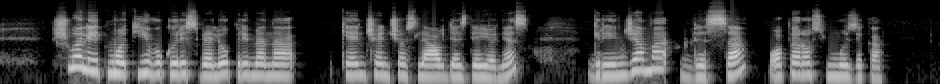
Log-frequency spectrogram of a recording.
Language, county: Lithuanian, Panevėžys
